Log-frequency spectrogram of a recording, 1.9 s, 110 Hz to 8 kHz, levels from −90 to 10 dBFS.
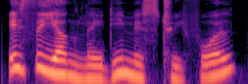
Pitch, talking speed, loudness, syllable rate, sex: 175 Hz, 195 wpm, -18 LUFS, 4.8 syllables/s, female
